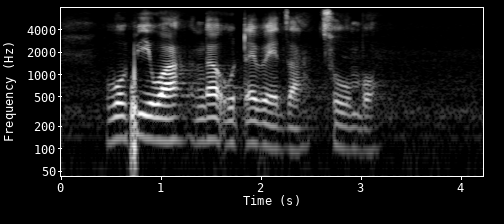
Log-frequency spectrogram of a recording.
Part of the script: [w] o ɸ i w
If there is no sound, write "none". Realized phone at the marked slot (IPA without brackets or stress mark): β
